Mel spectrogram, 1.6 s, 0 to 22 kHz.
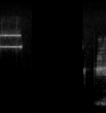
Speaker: See, you hear that beep? Yeah. That means my lead acid batteries are, that's the inverter beeping that it's 11 volts.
